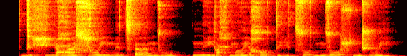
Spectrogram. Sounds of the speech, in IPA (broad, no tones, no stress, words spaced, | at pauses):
dixiʕɜ ɕojmɪ t͡sʼɜndu | nijɤħmɤjχo tit͡sod nzoɬnd͡ʒuj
